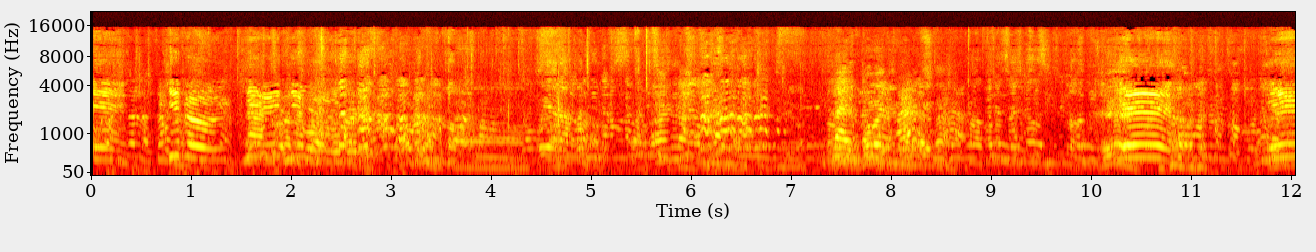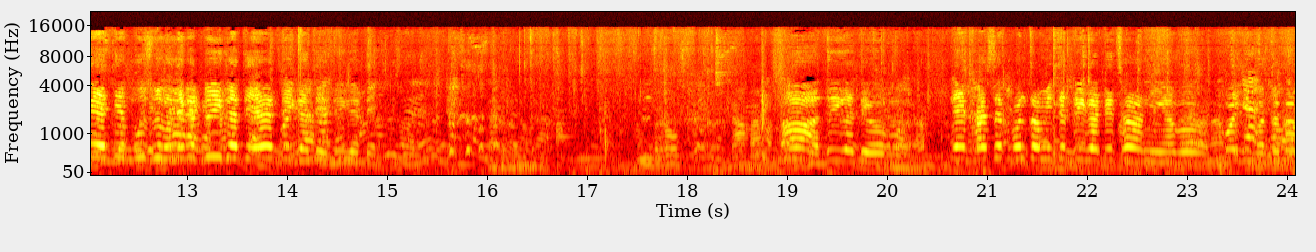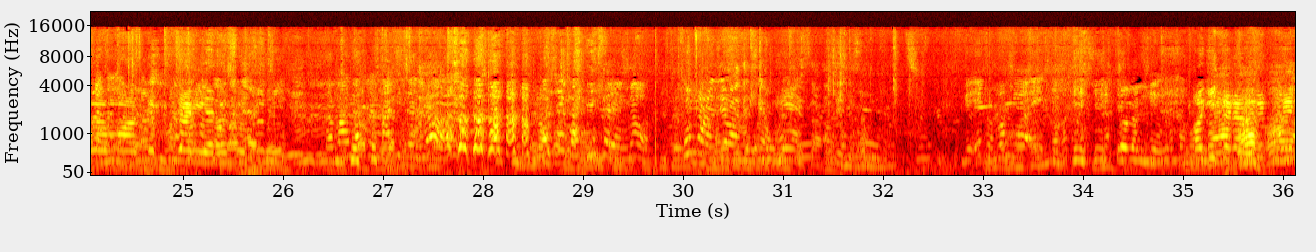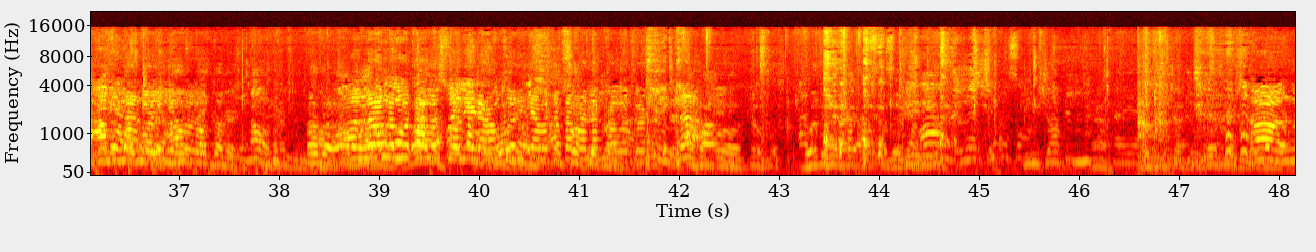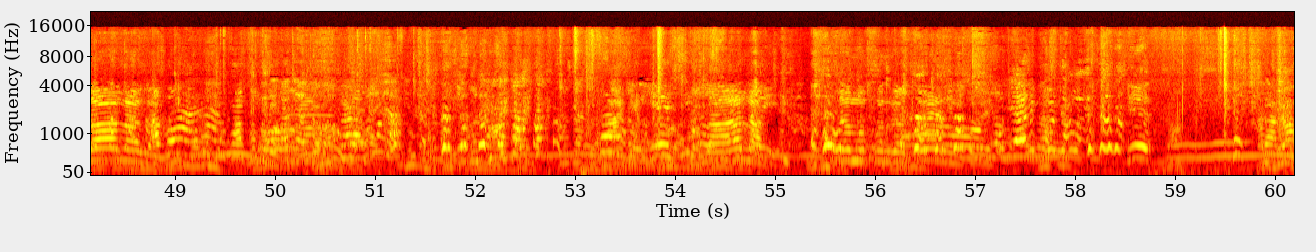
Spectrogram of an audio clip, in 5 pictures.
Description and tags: Nepalese voices
Conversations outside, recorded on iphone
field-recording, Nepal, voices, people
